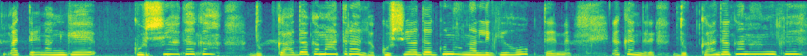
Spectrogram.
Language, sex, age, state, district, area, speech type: Kannada, female, 18-30, Karnataka, Dakshina Kannada, urban, spontaneous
